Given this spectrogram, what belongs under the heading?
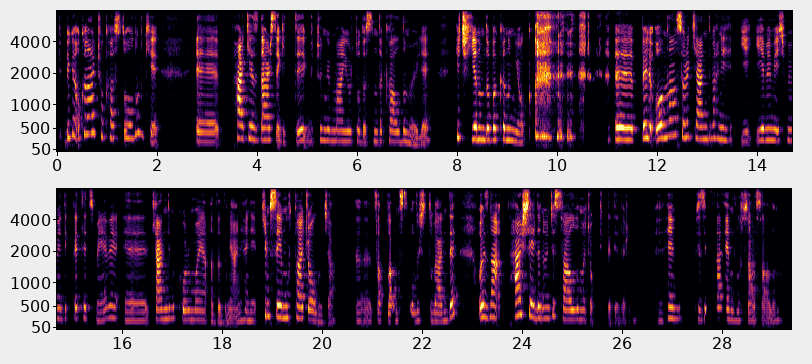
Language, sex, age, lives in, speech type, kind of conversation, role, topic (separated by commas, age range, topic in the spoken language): Turkish, female, 50-54, Spain, conversation, podcast, guest, Kendini yeniden inşa ederken hangi alışkanlıklarını değiştirdin?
